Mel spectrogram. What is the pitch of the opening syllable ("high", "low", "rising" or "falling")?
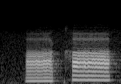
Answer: low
